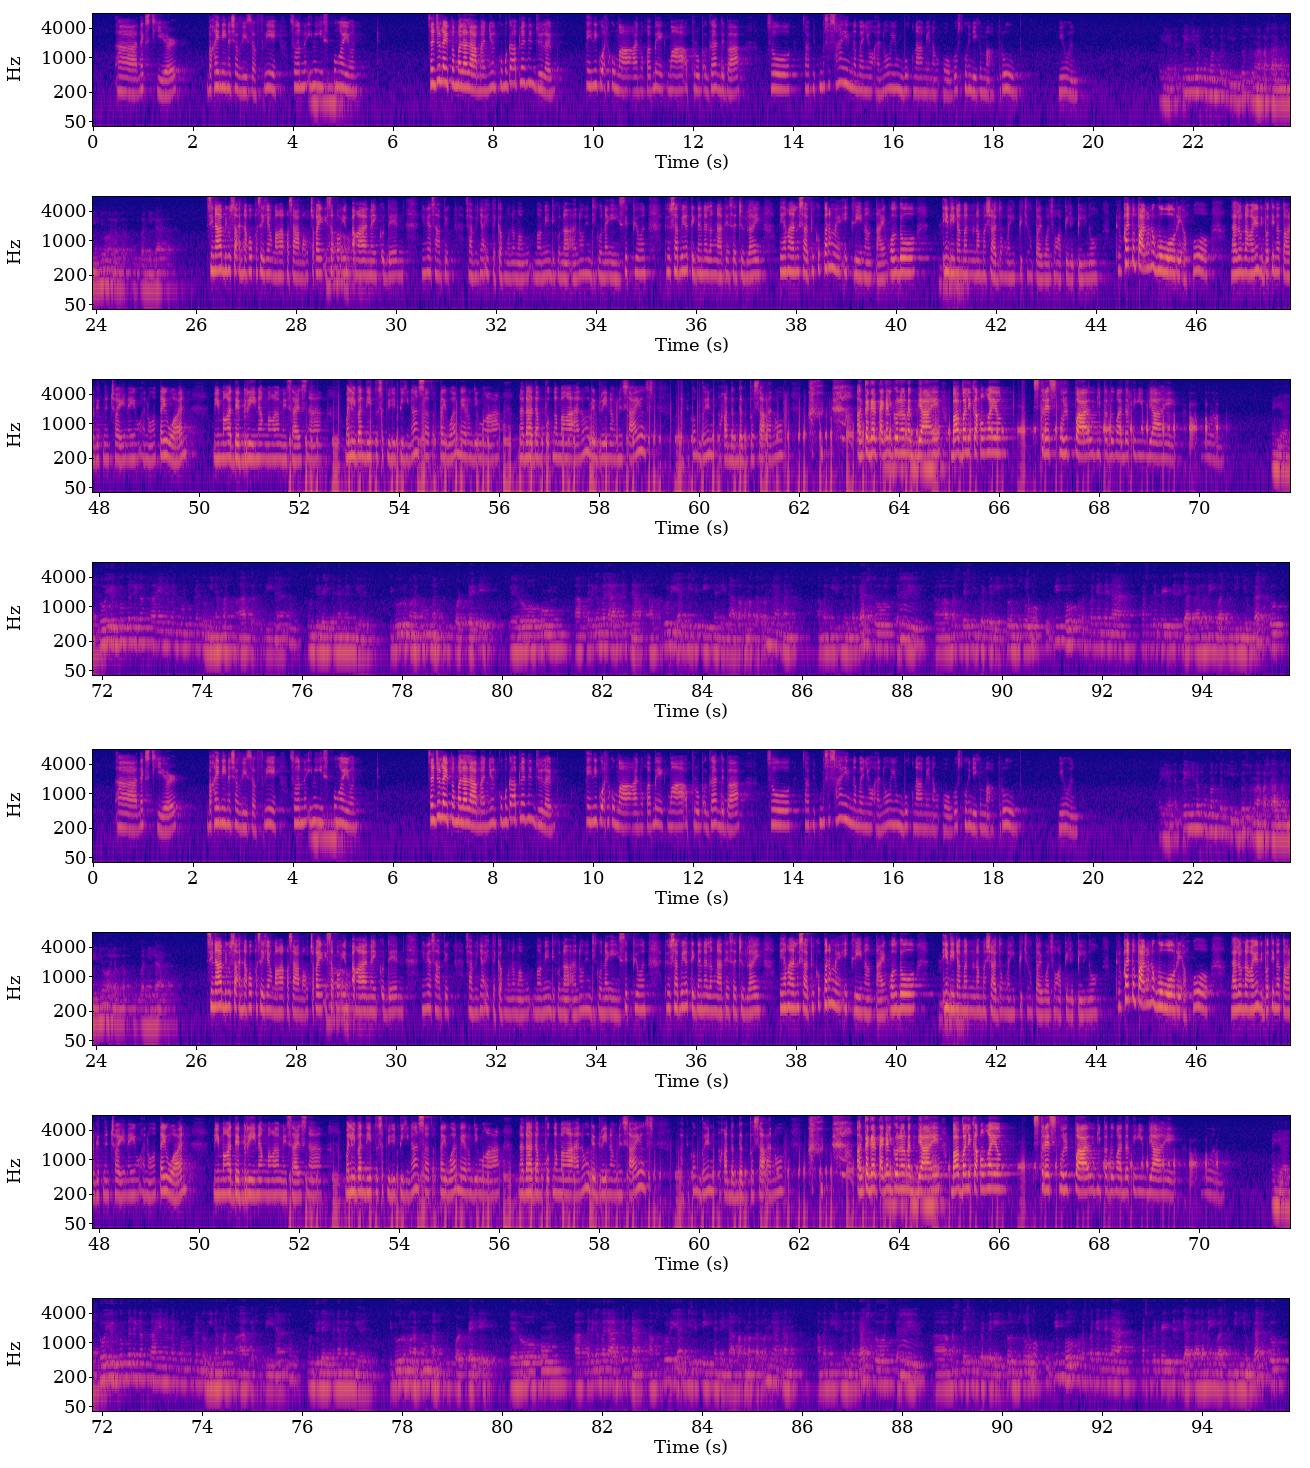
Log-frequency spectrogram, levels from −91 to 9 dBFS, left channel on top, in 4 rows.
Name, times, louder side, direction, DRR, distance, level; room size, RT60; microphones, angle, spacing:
voice 1, 0.4-1.7 2.3-5.3 6.7-9.3 9.9-12.9 13.5-13.9 14.2-18.5 19.3-19.7 26.2-40.6 40.9-59.3 59.6-66.2 66.7-69.6 70.0-70.5 75.5-75.9 88.0-88.4 90.6-91.0, right 2 dB, 10° right, 15 dB, 0.8 m, -34 dB
voice 2, 4.3-5.0 21.3-25.4 28.6-29.5 40.8-41.4 63.7-63.9 64.2-64.8 71.4-75.7 76.1-77.4 77.8-79.7 80.1-81.1 81.4-85.8 86.3-88.3 88.6-90.6 91.0-92.4 92.8-95.5, equal, 40° right, 3 dB, 7.0 m, -45 dB
sound 1, 51.8-70.6, left 4 dB, 75° left, 1.0 m, -41 dB
28.5 x 20.0 x 8.5 m, 1.1 s
head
